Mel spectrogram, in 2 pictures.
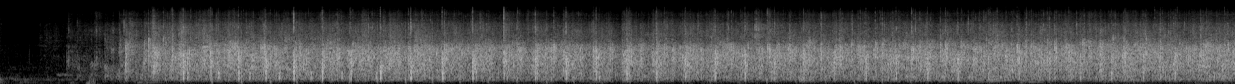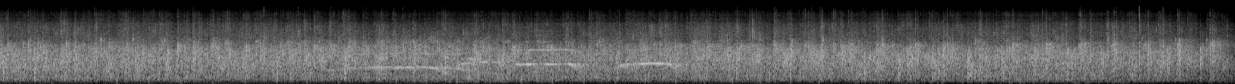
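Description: Audience applauding, starting about a second in, holding steady for some twenty seconds and fading out near the end.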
